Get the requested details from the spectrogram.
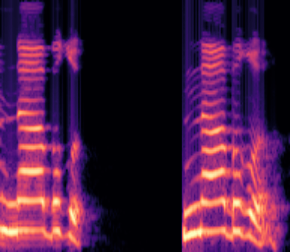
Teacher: با پر قلقلہ کرنا ہے، نبغ کر کے نہیں پڑھنا۔ بہت سے لوگ با کے اوپر حرکت دے دیتے ہیں زبر کی، جو کہ درست نہیں ہے۔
